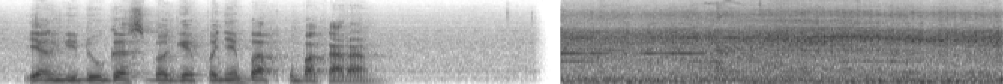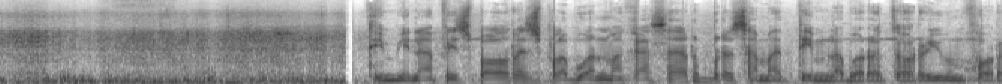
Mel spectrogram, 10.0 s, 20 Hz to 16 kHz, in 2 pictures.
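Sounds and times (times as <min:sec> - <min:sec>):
wind on microphone: 0:03.6 - 0:06.9.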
